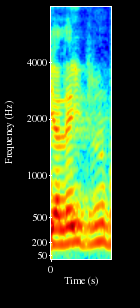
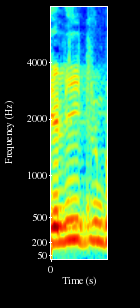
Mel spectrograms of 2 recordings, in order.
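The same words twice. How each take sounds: First: எலைட்னு said 'e-LITE'; wrong 'lie' pronunciation. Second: எலீட்னு said 'e-LEET', long ee; correct long-ee pronunciation. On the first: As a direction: rhyme the end of எலைட்னு with 'light'. (எலைட்னு - 'லை' என்ற தவறான ஒலி) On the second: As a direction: say the middle of எலீட்னு as 'lee', not 'lie'. (எலீட்னு - 'லீ' நெடில் ஒலி) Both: Shown as a demonstration. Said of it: "எலைட்னு படிக்கக்கூடாது".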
